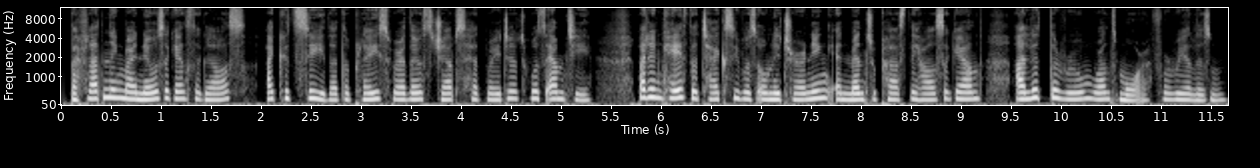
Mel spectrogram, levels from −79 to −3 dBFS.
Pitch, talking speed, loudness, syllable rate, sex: 225 Hz, 220 wpm, -18 LUFS, 5.5 syllables/s, female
